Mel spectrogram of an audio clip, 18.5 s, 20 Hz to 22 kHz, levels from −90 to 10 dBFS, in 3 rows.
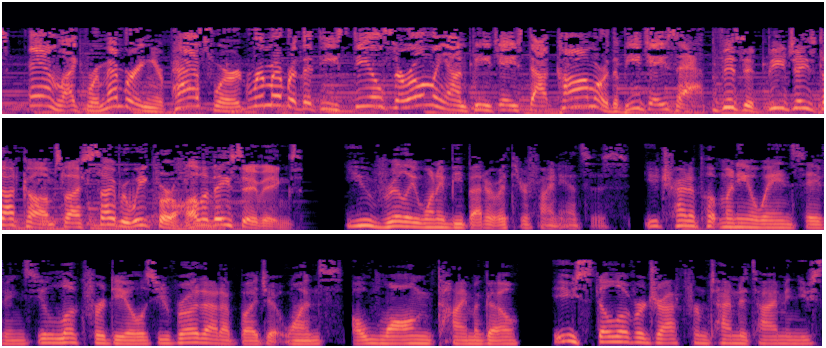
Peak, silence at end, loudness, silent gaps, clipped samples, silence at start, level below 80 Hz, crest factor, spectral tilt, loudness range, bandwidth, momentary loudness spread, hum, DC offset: -2 dBFS; 0 s; -18 LUFS; 8.57-8.73 s, 10.89-10.97 s, 14.91-14.95 s, 16.23-16.45 s; under 0.1%; 0 s; -42 dBFS; 14 dB; -4.5 dB/octave; 5 LU; 8.8 kHz; 9 LU; none; under 0.1%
